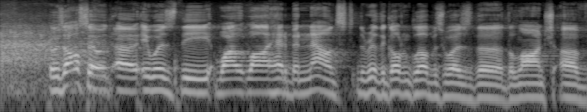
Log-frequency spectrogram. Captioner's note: laughter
